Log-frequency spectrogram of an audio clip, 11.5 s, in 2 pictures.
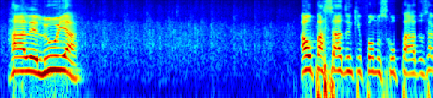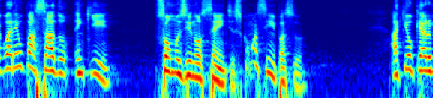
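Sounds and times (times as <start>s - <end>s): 
audience applauding: 0.0s - 4.4s
speech: 0.1s - 1.1s, 4.0s - 9.9s, 11.0s - 11.5s.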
